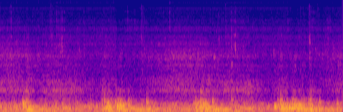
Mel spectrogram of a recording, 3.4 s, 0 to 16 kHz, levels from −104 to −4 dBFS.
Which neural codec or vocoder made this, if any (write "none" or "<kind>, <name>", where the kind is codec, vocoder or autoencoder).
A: none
